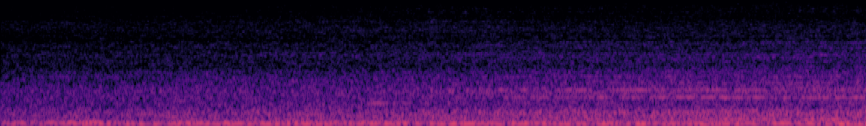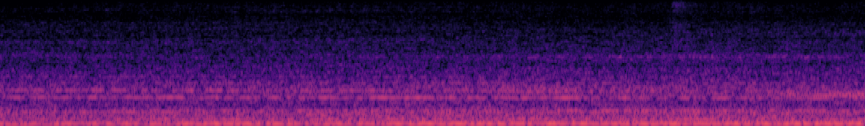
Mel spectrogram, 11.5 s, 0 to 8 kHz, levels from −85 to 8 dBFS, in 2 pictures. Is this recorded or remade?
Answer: recorded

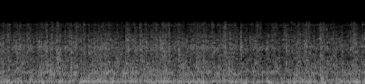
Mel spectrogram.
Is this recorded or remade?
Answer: remade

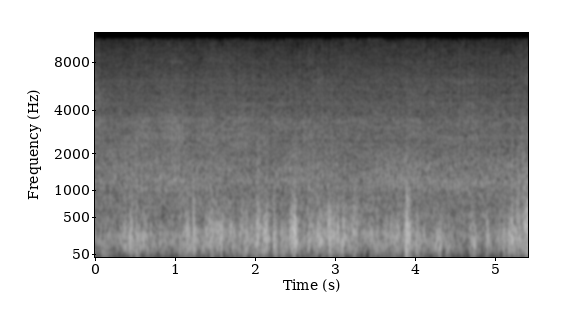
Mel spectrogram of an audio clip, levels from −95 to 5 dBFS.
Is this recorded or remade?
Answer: remade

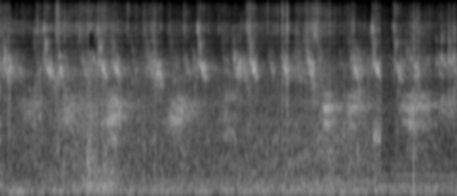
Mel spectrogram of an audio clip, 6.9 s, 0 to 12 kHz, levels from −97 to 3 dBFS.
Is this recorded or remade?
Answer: remade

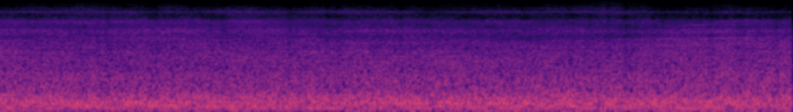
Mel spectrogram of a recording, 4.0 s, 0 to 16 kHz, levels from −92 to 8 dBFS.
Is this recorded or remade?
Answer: remade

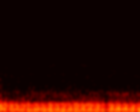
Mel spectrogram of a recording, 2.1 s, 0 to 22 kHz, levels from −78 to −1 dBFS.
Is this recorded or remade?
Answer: remade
